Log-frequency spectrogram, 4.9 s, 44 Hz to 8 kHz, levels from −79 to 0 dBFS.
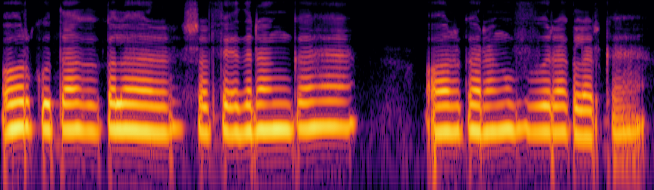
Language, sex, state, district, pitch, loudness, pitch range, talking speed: Hindi, female, Jharkhand, Palamu, 230 Hz, -13 LUFS, 220-235 Hz, 185 wpm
